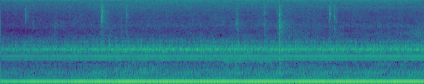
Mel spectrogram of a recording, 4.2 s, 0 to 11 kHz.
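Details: Motor (original run capacitor 25 µF) on a far-too-small 3 µF run capacitor: a loud, steady low mains-pitch hum with the motor barely turning. Current stays high, only the auxiliary-winding current drops, and the motor keeps droning.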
